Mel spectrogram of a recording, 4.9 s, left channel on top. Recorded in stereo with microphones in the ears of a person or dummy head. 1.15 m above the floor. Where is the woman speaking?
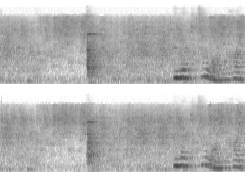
15° right (ahead or behind), 0.9 m.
